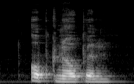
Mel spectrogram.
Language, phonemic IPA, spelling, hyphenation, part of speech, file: Dutch, /ˈɔpˌknoː.pə(n)/, opknopen, op‧kno‧pen, verb, Nl-opknopen.ogg
- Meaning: 1. to hang, to string up (to execute by hanging) 2. to tie up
